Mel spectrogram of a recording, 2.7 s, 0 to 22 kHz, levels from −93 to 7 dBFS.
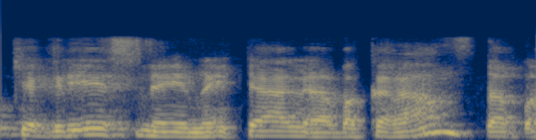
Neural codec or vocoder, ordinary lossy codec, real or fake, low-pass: vocoder, 44.1 kHz, 128 mel bands, Pupu-Vocoder; AAC, 32 kbps; fake; 7.2 kHz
